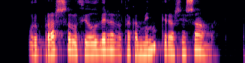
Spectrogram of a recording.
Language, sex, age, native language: Icelandic, female, 40-49, Icelandic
